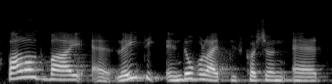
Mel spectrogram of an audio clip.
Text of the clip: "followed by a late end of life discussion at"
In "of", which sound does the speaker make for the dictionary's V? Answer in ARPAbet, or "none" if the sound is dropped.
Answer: B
